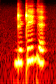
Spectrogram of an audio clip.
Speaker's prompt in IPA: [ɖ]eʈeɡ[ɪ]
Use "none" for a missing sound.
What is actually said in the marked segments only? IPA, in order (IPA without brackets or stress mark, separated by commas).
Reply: ɖ, ɛ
